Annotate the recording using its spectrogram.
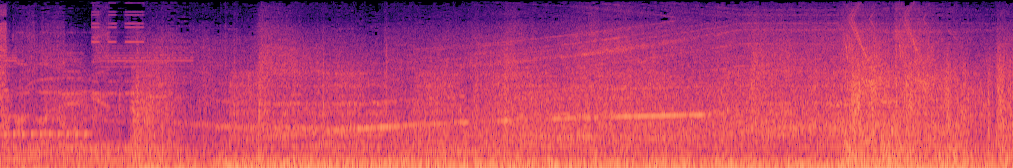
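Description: Fires roar and crackle.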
